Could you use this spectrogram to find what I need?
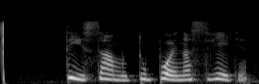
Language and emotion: Russian, angry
